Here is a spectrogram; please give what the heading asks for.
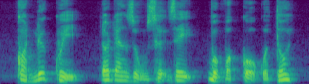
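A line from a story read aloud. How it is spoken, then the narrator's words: Tearful, whimpering. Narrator (Vietnamese): Thúy Hoa mếu máo chỉ lên xà nhà rồi nói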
